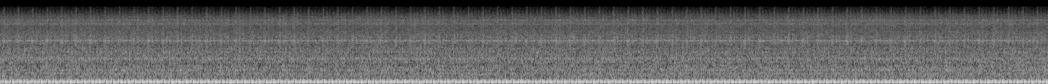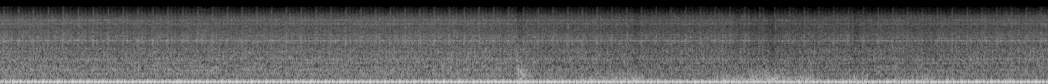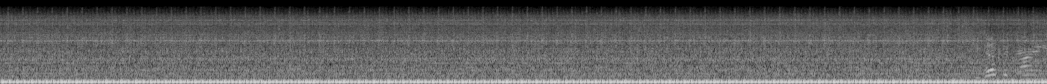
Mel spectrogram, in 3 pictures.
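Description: Volkswagen New Beetle engine idling steadily with the hood open.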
